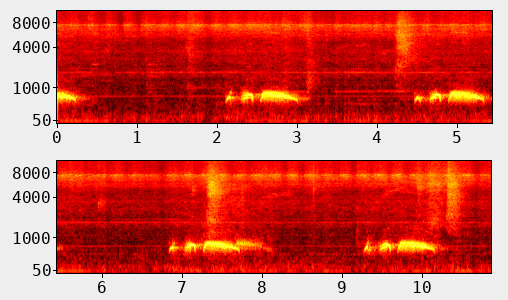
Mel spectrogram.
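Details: Spotted dove at a Hanoi-area breeding farm, Vietnam, in the morning, repeating soft low coos about every two and a half seconds, each phrase opening with brief notes before a fuller, falling coo.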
